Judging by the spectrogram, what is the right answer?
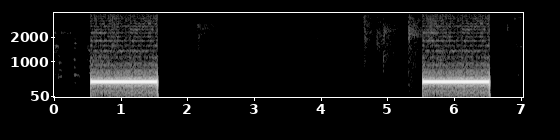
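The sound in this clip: Outgoing telephone call ringing on the line: two steady mid-pitched tones, each lasting about one second, separated by a long silent gap, with no voices.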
